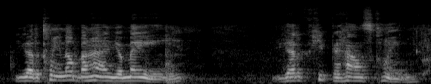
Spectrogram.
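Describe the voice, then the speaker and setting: A woman speaks in an animated tone at a fairly low pitch, her voice making very wide pitch swings. Background noise is noticeable. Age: 60s. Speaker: lifestyle vlogger. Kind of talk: casual vlog talk while cleaning. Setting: home kitchen.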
